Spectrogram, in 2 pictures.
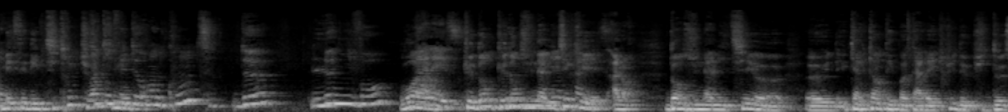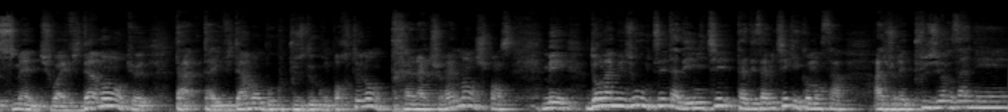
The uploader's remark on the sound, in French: Je m'excuse encore pour la qualité sonore de l'enregistrement qui n'est pas incroyable.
